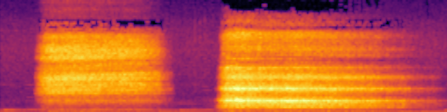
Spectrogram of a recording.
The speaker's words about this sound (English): let's take three more deep dragon breaths. Remember to breathe in through your nose, filling up your belly, and then out, pretending you are breathing fire. Deep breath in and out.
